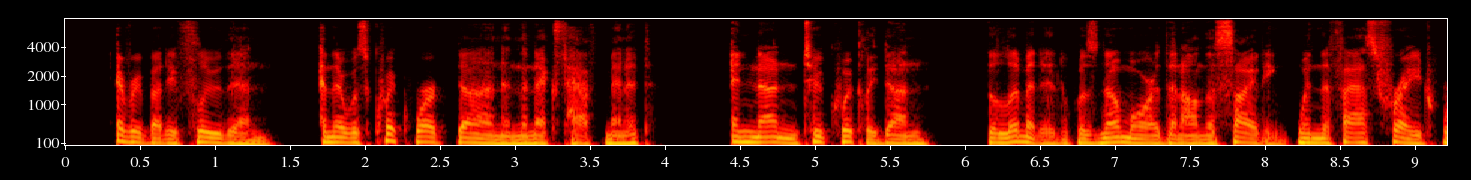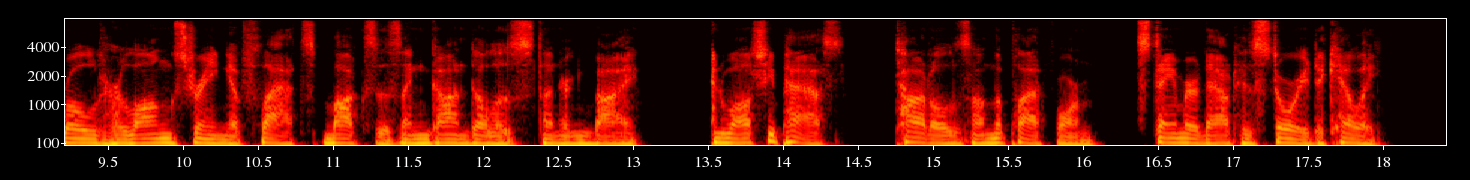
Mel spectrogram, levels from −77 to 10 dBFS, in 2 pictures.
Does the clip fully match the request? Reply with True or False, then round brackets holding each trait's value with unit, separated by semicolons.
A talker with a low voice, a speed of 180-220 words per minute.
True (95 Hz; 185 wpm)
